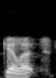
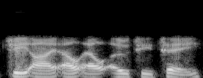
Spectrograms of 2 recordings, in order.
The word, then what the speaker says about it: Gillott: I'm a real Iain uh, Gillott, G I L L O T T.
